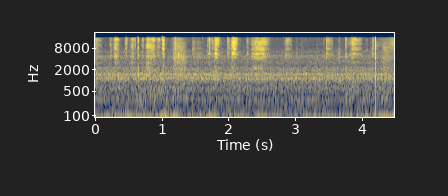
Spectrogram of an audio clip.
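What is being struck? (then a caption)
Polystyrene foam block brushed with a fine brush. A fine brush with a metal ferrule scratches and rubs in repeated strokes across the textured surface of a small painted square of solid white polystyrene foam resting on a wooden table. The result is a soft, continuous dry scratching with bright, airy swishes that swell and fade with each stroke, over a faint low rumble and a few sharp little ticks.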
